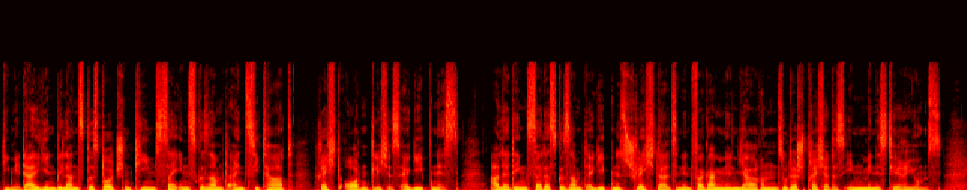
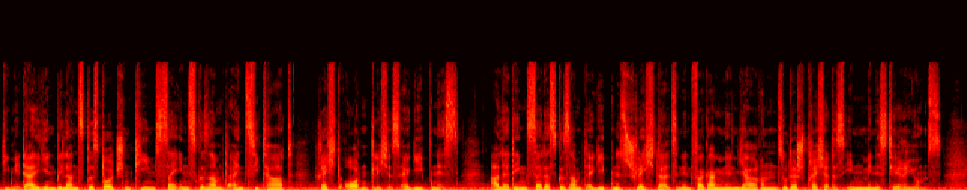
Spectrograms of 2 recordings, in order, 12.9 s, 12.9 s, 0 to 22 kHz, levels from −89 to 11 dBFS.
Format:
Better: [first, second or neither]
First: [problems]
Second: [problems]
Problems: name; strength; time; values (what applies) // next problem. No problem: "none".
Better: first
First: none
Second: wind noise on the microphone; occasional gusts; 20 dB below the speech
